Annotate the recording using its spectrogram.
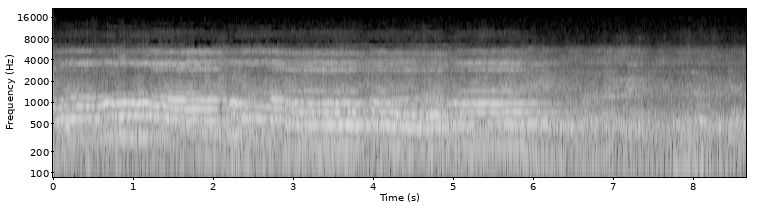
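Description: A man chants in a long, melodic voice through a loudspeaker in an echoing hall.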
